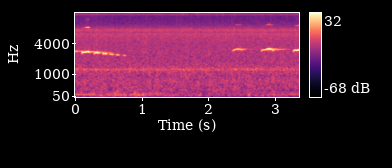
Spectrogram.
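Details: Plaintive cuckoo at an Indonesian river: the falling end of one whistled series, a pause, then the first clear notes of the next run starting up, with a low steady hum underneath.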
